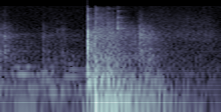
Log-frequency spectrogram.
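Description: A black metal front door swinging shut and slamming about a second in, the bang ringing on for about half a second.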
